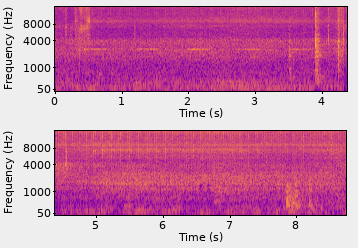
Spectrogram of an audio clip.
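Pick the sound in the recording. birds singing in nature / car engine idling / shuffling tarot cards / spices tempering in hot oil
car engine idling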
